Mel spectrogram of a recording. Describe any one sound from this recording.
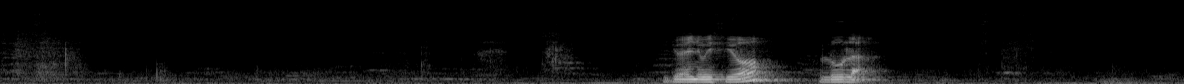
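A plastic ruler slides and taps on paper.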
